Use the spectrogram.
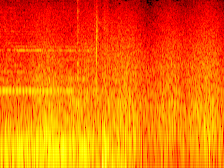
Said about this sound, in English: His delivery is drowned out by a sudden explosion of wind.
